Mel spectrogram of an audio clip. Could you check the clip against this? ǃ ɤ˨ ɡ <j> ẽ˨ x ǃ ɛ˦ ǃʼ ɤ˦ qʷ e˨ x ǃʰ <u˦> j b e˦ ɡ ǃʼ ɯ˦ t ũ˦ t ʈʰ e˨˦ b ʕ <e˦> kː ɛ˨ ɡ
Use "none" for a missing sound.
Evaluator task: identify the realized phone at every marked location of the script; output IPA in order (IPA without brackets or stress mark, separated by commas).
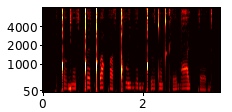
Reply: j, u˦, i˦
